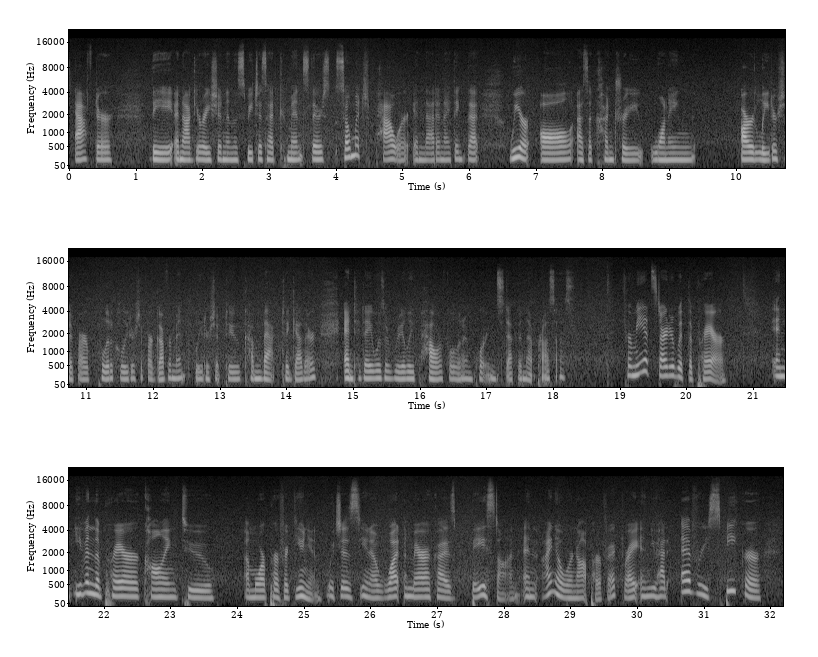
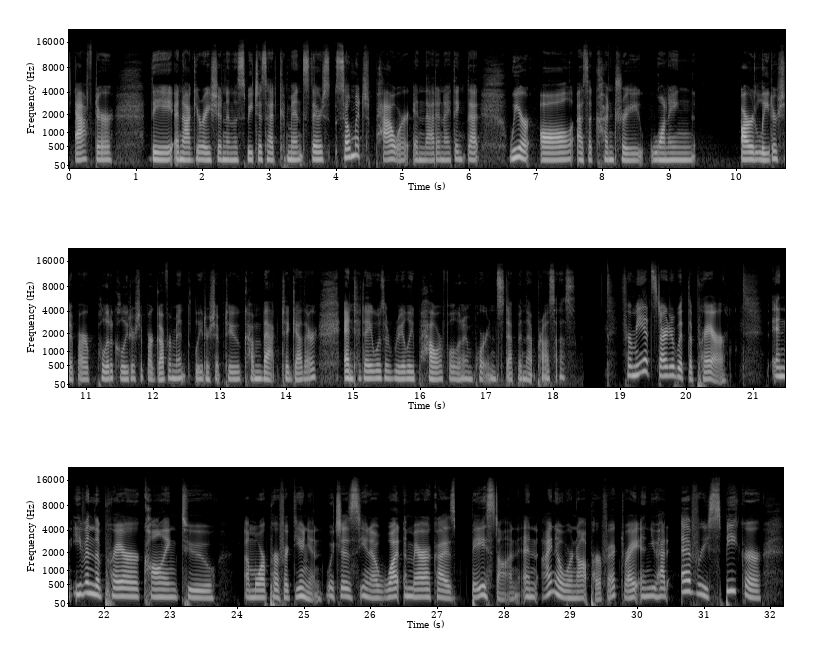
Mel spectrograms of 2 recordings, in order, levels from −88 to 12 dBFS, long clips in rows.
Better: second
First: hiss; noticeable; throughout; 20 dB below the speech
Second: none

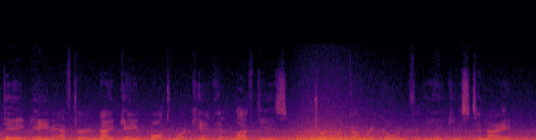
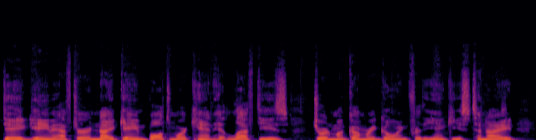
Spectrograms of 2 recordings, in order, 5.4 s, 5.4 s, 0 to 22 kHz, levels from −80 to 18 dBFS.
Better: second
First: wind noise on the microphone; heavy; as loud as the speech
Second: none

